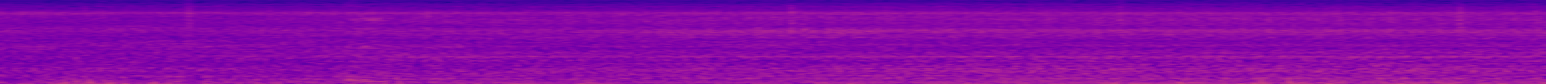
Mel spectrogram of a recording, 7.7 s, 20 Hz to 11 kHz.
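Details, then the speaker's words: 2009 Nissan Murano idling after a major power steering leak fix: high-pressure washer and steering hose replaced, system bled, no leaks at the pump; steady low hum with no pump whine or groan, steering working well. "Got the high washer, steering hose changed, no leaks, system's bled, steering's working great, feels good, sounds good."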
